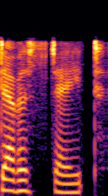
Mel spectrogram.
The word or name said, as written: devastate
